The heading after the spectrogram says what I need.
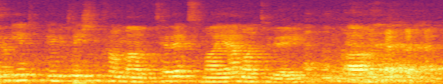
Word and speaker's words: Miami: the invitation from TEDx Miami today. I know it's pronounced Miami and not Miami, Florida, because my father Ramiro was born right here in Arizona.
